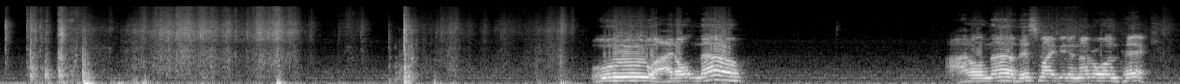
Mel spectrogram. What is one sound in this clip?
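Paper crinkles and rustles as hands pull it aside.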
